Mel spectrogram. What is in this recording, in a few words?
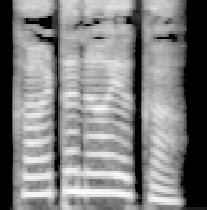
"ಕಾಟನಾಯಕ", kannada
